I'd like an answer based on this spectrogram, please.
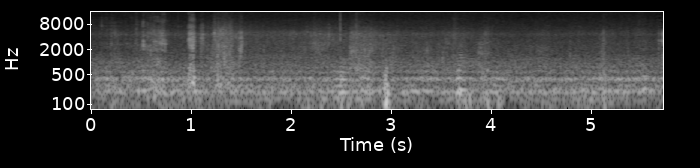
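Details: Giant honey bees (Apis dorsata) swarming during wild honey hunting, a loud close droning buzz with rustling and scraping bursts and a few sharp knocks.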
